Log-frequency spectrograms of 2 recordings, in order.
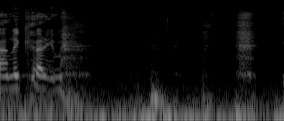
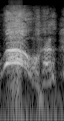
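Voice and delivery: loud, much higher joyful whoop; ecstatic whoop; 10 dB louder than usual. Real, not acted. Preacher shouting at the devil in full fervour, ecstatic whoop. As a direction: cry out in spiritual ecstasy.

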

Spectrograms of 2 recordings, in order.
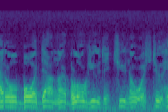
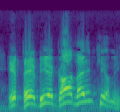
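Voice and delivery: mocking scoffer; 7 semitones higher, 8 dB louder than usual. Preacher mocks an unbeliever.

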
